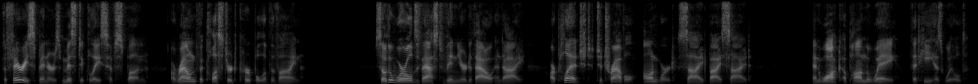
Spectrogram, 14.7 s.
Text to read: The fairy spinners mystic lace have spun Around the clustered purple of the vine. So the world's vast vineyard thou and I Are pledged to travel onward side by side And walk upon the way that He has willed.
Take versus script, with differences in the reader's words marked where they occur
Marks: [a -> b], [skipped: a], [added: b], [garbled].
The fairy spinners mystic lace have spun Around the clustered purple of the vine. So the world's vast vineyard thou and I Are pledged to travel onward side by side And walk upon the way that He has willed.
